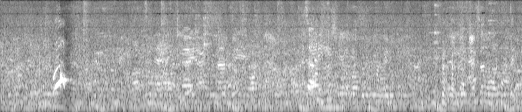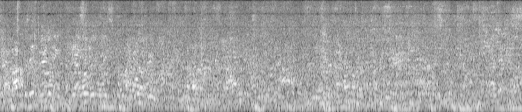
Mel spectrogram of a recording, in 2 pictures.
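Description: People chatter outdoors.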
